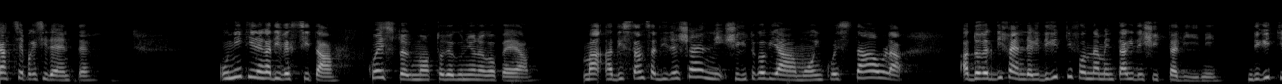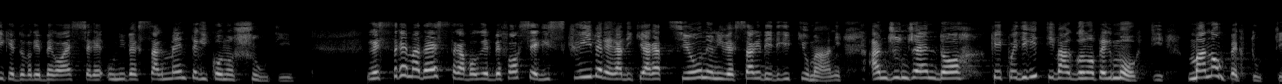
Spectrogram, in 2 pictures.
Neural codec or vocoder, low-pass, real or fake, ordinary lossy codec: none; none; real; none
